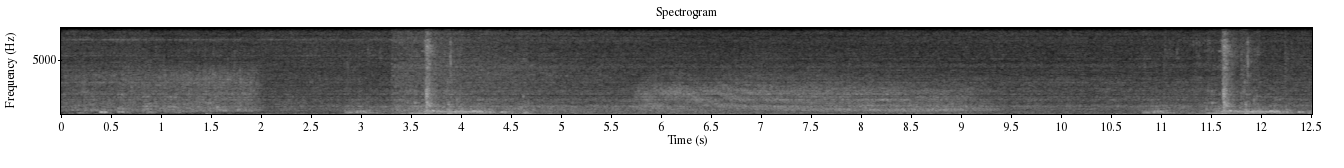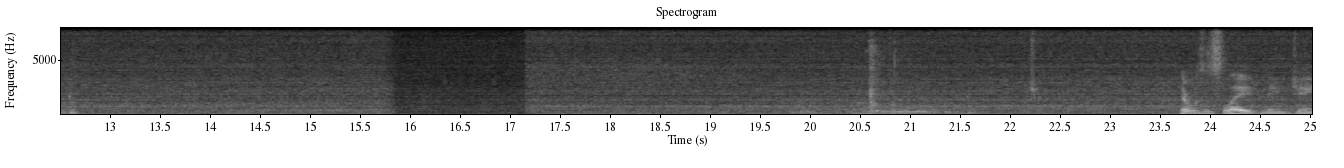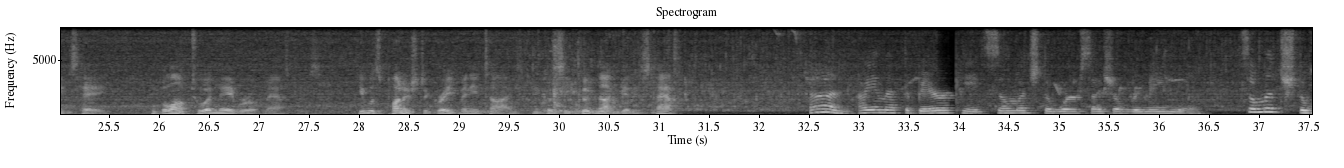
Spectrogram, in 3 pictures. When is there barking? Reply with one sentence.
The barking can't be heard in this clip.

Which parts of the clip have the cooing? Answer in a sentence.
You can hear the cooing from 2.8 to 4.7 s, from 10.8 to 12.7 s, from 19.8 to 21.6 s and from 29.1 to 31.0 s.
